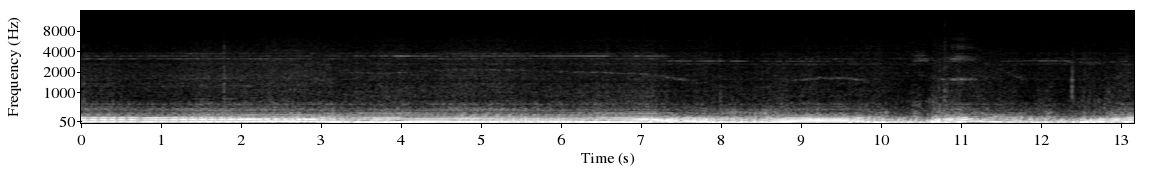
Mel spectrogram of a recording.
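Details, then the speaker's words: Mitsubishi Talon DSM, first start after head gasket and transmission rebuild, lightweight flywheel, S90 throttle body; engine revs freely but idle sags, hunts and stalls, running rich, air-leak-like sound, bypass screw setting wrong. "yeah it can't even idle right now and this a really interesting sound coming from somewhere sounds like a air leak or something"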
